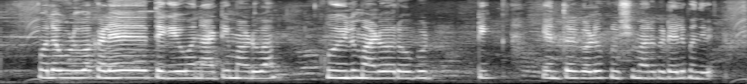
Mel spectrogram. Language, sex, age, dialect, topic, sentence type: Kannada, female, 18-24, Mysore Kannada, agriculture, statement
